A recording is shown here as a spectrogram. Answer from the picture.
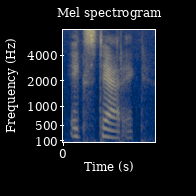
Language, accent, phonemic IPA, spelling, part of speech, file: English, US, /ɛkˈstætɪk/, ecstatic, adjective / noun, En-us-ecstatic.ogg
- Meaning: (adjective) 1. Feeling or characterized by ecstasy 2. Extremely happy 3. Relating to, or caused by, ecstasy or excessive emotion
